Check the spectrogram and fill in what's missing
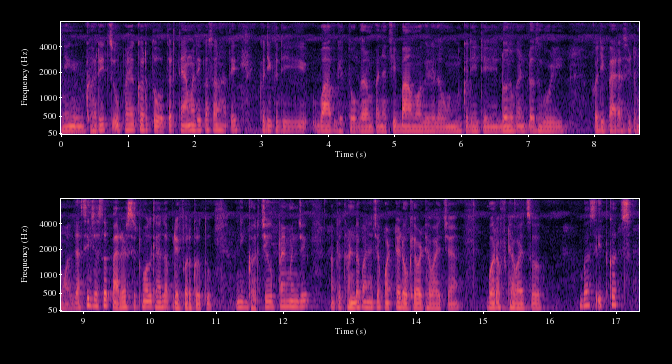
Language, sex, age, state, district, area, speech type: Marathi, male, 18-30, Maharashtra, Yavatmal, rural, spontaneous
